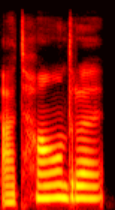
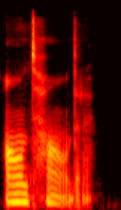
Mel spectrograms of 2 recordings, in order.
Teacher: With attendre, that first A is an oral vowel, remember? No air from the nose. But with entendre, that first A is already a nasal vowel. The air is coming from your nose right from the get-go.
